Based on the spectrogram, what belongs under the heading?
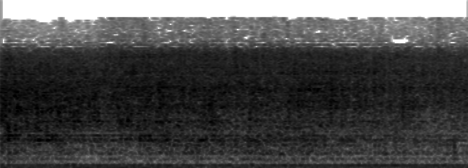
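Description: Tomato wedges sizzling steadily as they fry in hot oil in a black iron karahi.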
